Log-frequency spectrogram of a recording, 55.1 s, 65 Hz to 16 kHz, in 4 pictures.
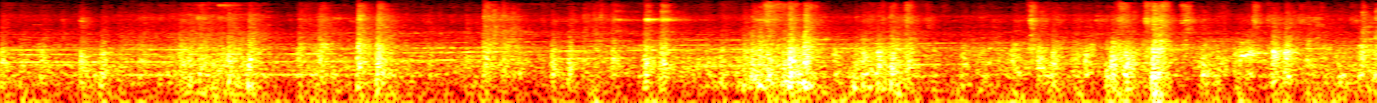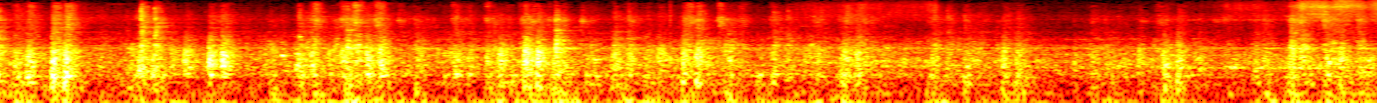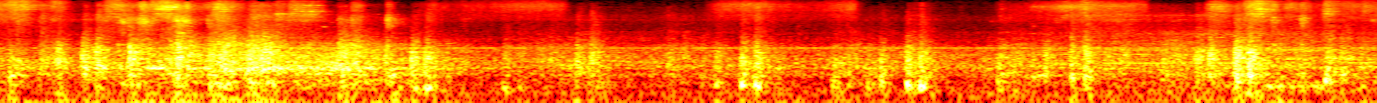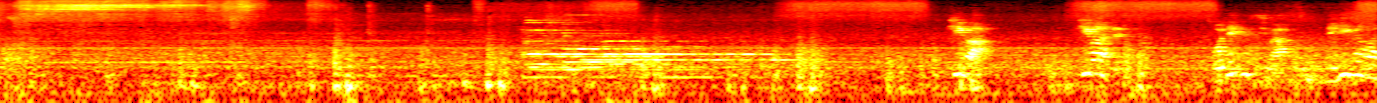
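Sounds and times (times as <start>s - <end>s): train rumble inside car: 0.0s - 46.6s, 48.7s - 55.0s.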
